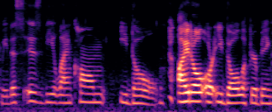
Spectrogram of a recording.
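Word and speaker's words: Idôle: This is the Lancome Idol or Idol if you're being fancy. I think Idol is actually the right way to say it based on the ad that I saw on television.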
